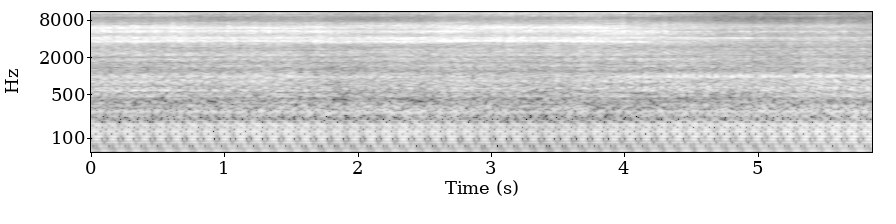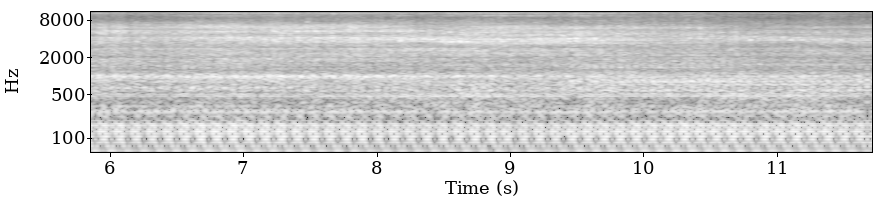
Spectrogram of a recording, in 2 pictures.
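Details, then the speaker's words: Hechinger by MTD lawn tractor after new belts were fitted and the adjustment was redone: an even, steady idle with a soft, regular thump about three times a second and no knocks or misses; running normally. "[Music] [Music] that appears to be acting all right so i'll put on that cover you"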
